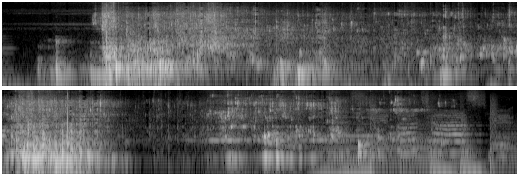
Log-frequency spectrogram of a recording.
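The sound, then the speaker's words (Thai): A toilet flushes, a loud rushing surge of water that swells twice over several seconds, then tapers into gurgling and trickling refill sounds. No one speaks. “โหยพี่เรามาวันอะไร นี่มันเสียงส้วมชักโครกชัดๆเลย น้องๆ ค่ะน้องๆ ได้ยินไม่ผิดค่ะ เสียงชักโครก”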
